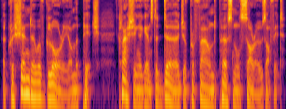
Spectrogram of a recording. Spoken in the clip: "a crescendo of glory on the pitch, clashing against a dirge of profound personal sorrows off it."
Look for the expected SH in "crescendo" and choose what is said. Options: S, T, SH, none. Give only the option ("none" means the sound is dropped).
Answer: SH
